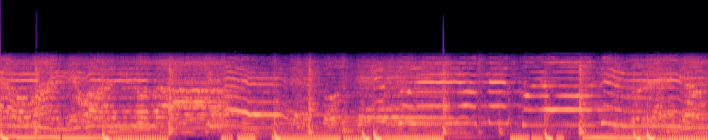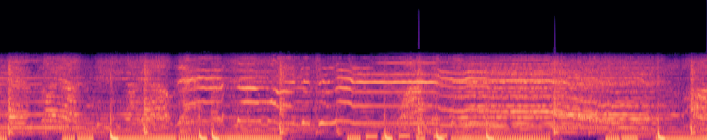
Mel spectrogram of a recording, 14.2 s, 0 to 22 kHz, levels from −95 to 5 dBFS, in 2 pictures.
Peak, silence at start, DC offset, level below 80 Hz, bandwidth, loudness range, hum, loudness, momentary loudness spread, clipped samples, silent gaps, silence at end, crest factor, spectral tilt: -2 dBFS; 0 s; under 0.1%; -22 dBFS; 4.5 kHz; 2 LU; none; -17 LUFS; 5 LU; under 0.1%; none; 0 s; 14 dB; -4 dB/octave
